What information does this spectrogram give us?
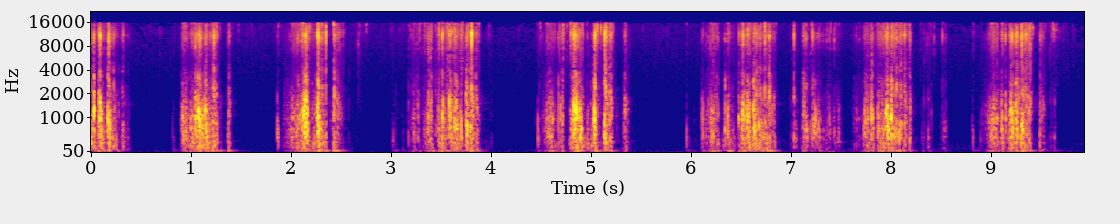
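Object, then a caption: Round flat cork coaster scratched with long metal-tipped nails. Long gold metal claw nails scratch across a round, flat, solid cork coaster in repeated strokes. Each stroke is a dry, gritty rasp with a soft low thud, separated by short silences.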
